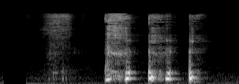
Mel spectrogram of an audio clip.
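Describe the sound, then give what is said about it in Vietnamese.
A man's dry coughing: a soft breathy sound, then a quick series of harsh, hacking coughs in close succession, loud and alone, with no talk. “Nghe tiếng ho khan của hắn”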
